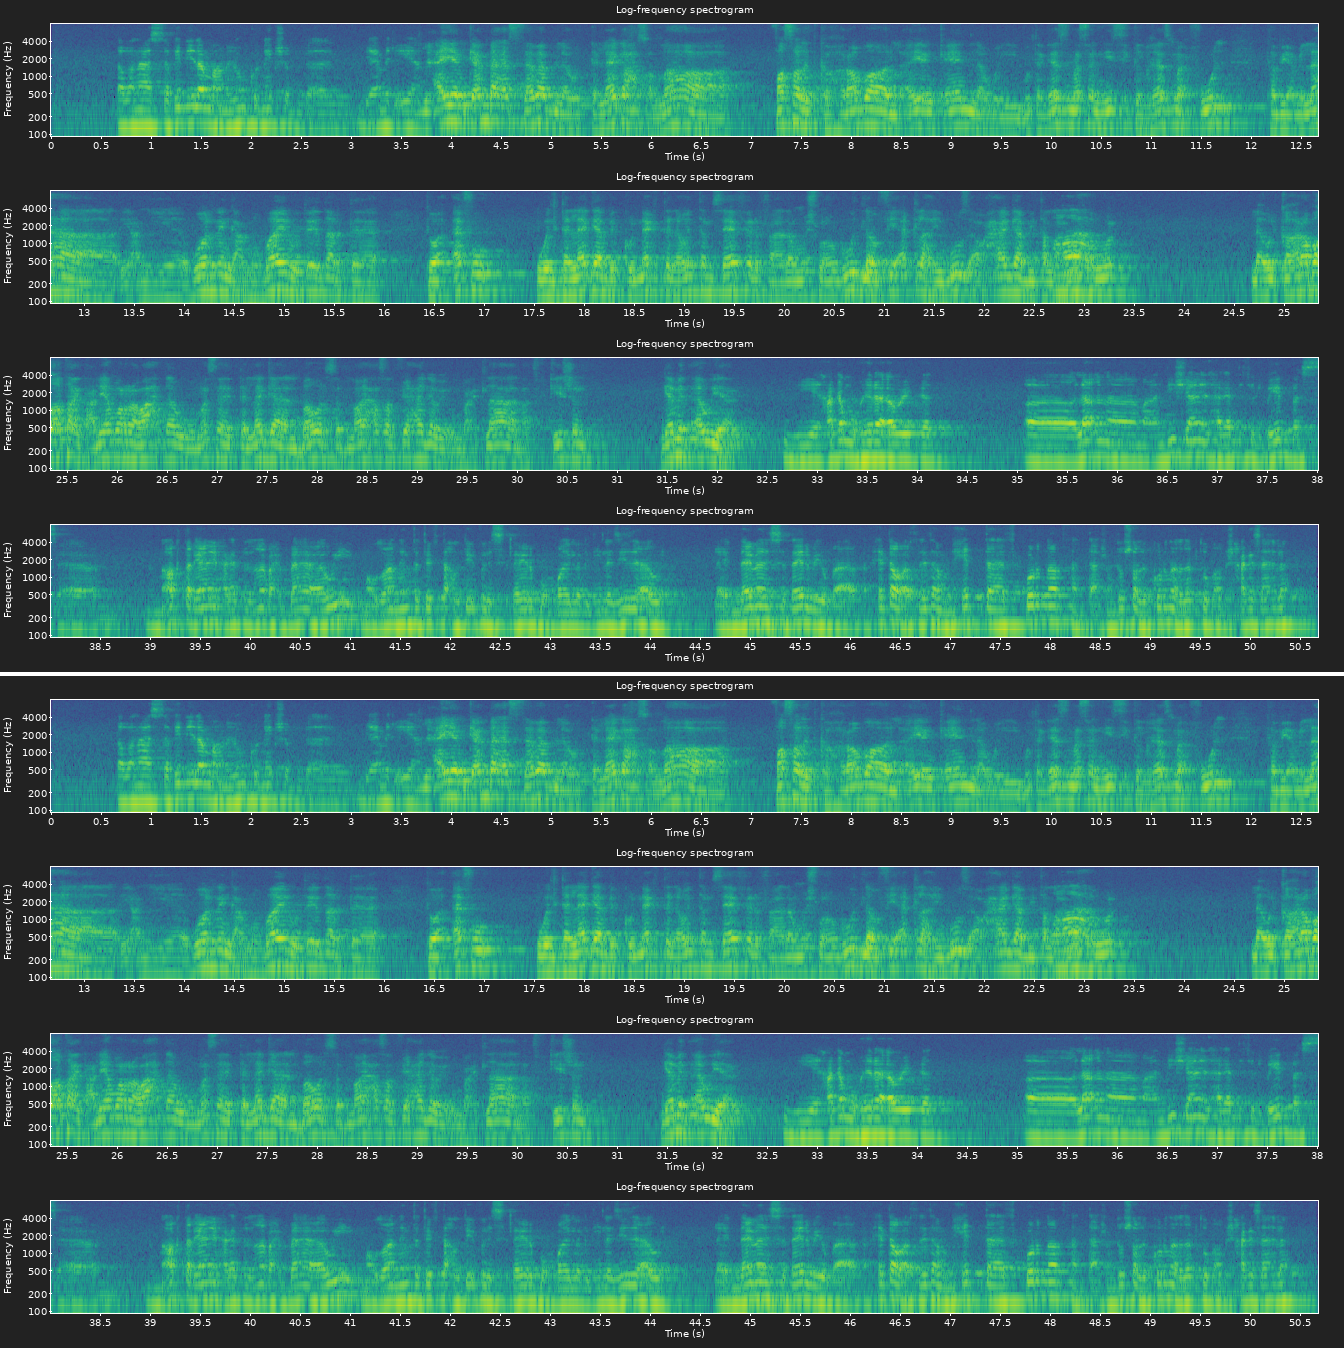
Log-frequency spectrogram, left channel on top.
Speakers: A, on the left; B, on the left.
A: طب انا هستفيد ايه لما اعمل لهم كونكشن بيعمل ايه يعني؟
B: لأيا كان بقى السبب لو التلاجة حصل لها فصلت كهرباء لأيا كان لو البوتاجاز مثلا نسيت الغاز مقفول فبيعمل لها يعني وورنينج على الموبايل وتقدر ت- توقفه والتلاجة بتكونكت لو انت مسافر فلو مش موجود لو في اكل هيبوظ او حاجة بيطلع
A: واو
B: لها لو الكهرباء قطعت عليها مرة واحدة ومثلا التلاجة الباور سبلاي حصل فيها حاجة بيقوم باعت لها نوتيفيكيشن جامد قوي يعني
A: دي حاجة مبهرة قوي بجد آه لا انا ما عنديش يعني الحاجات دي في البيت بس آه من اكتر يعني الحاجات اللي انا بحبها قوي موضوع ان انت تفتح وتقفل الستاير بموبايلك دي لذيذة قوي لان دايما الستاير بيبقى فتحتها وقفلتها من حتة في كورنر فانت عشان توصل للكورنر ده بتبقى مش حاجة سهلة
